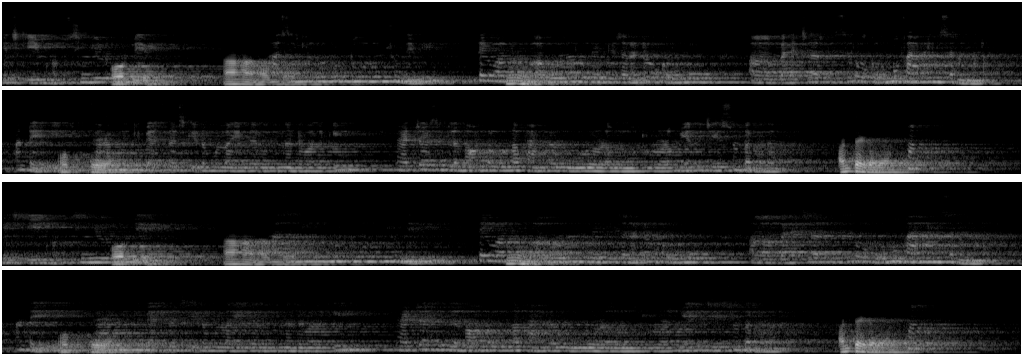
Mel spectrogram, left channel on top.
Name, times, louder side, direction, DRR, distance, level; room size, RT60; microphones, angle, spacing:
voice 1, 0.0-1.6 2.7-4.4 4.7-9.9 10.3-13.7 14.1-18.0 19.2-19.3, left 1 dB, 65° left, -1 dB, 0.9 m, -36 dB
voice 2, 1.1-1.5 2.2-3.0 5.0-5.4 10.8-11.4 18.6-19.1, left 1 dB, 20° left, 5 dB, 0.5 m, -30 dB
12.5 x 6.0 x 4.1 m, 2.8 s
head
